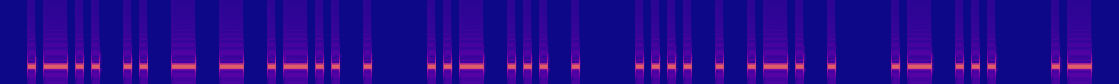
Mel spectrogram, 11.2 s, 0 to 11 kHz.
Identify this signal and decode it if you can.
Morse code, heard as a keyed tone, about 15 wpm, 700 Hz. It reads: LITTLE USE HERE AS A
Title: Sentences from Top 1000 Words - Review Part 5 - 15wpm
